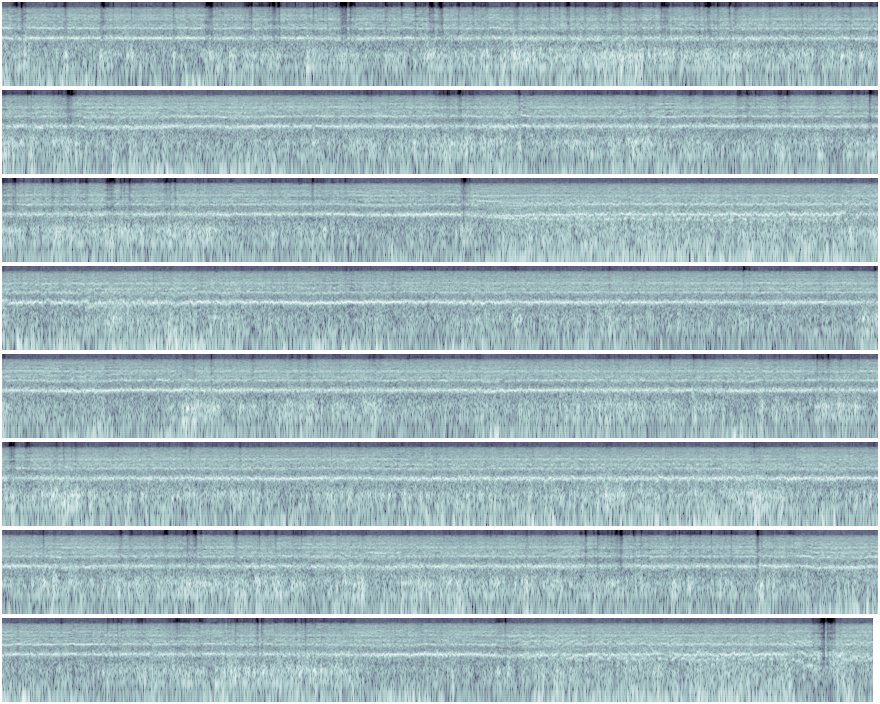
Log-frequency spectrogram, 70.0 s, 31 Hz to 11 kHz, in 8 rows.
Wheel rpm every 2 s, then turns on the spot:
230, 230, 230, 230, 230, 220, 230, 230, 230, 230, 230, 200, 190, 200, 220, 230, 230, 230, 230, 230, 230, 230, 230, 230, 230, 230, 220, 230, 220, 230, 230, 230, 230, 200, 160.
none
